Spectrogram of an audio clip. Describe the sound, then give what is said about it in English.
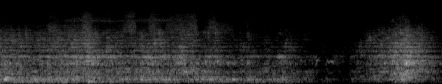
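Loud, continuous rushing water with a gurgling, hissing texture that eases briefly near the end before surging up again. No one speaks. “What's that sound? The water.”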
